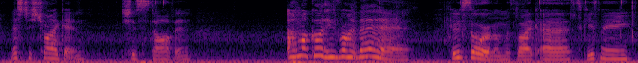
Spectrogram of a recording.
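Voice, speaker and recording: Mumbling at a fairly slow pace with a fairly high pitch, a woman swings her pitch very widely and leaves long, frequent pauses, with audible echo in the room. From England. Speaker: gaming youtuber. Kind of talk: gameplay commentary. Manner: hesitant.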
